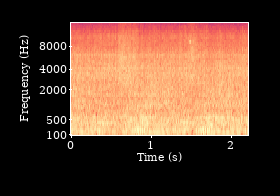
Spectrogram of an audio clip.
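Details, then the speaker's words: Engine with SU carburettor after idle mixture tuning around 1000 rpm and damper oil topped up; revs pick up cleanly and quickly with each throttle blip, no stumble; normal throttle response. "this sounds like a lot better you know immediate response"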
